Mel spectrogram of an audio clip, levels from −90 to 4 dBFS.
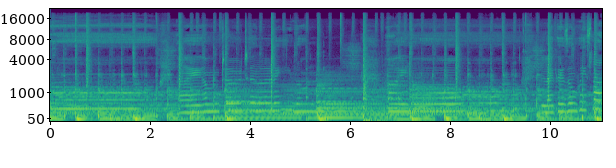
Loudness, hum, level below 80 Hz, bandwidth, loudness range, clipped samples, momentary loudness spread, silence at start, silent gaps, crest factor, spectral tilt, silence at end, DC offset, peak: -19 LUFS; none; -22 dBFS; over 20 kHz; 1 LU; under 0.1%; 5 LU; 0 s; none; 16 dB; -5.5 dB/octave; 0 s; under 0.1%; 0 dBFS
